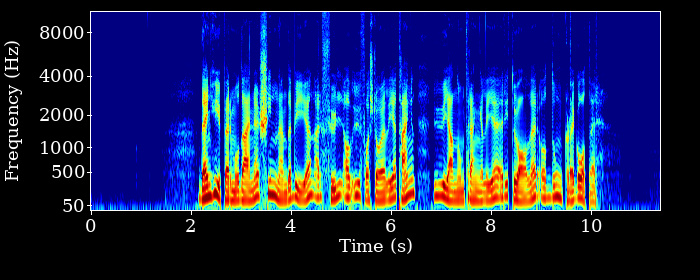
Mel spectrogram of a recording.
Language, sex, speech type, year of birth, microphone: Norwegian, male, read, 1956, Sennheiser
